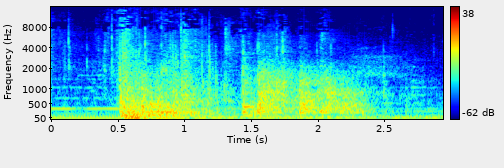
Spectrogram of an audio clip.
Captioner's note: loud thud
